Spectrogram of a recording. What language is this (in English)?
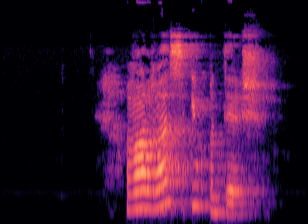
Kabyle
